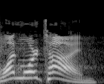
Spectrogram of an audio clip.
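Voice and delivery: very high, loud call; ringing call to the congregation; rallying shout. Real, not acted. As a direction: whip the crowd up for a last go. Urging congregation to repeat louder.

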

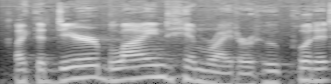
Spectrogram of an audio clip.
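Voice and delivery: usual speaking voice

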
